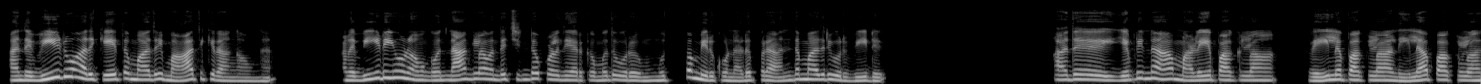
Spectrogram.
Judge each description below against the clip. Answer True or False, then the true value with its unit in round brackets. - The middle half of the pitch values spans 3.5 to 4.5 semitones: True (3.8 semitones)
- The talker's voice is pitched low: False (205 Hz)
